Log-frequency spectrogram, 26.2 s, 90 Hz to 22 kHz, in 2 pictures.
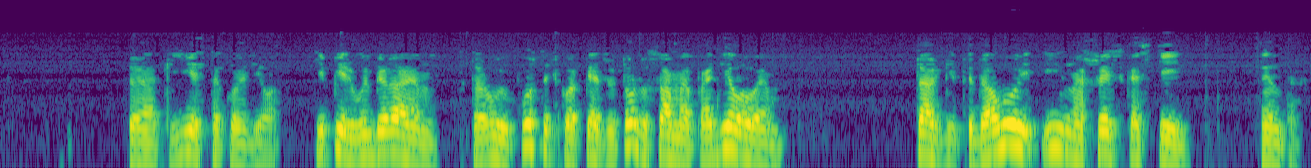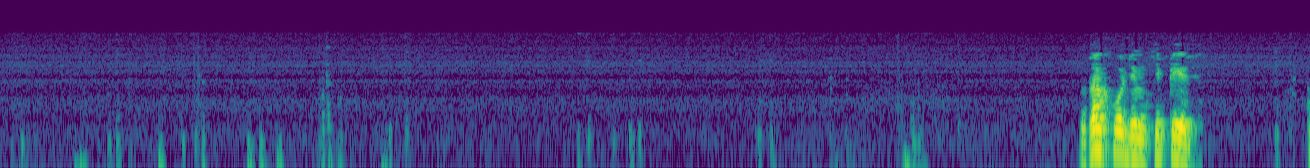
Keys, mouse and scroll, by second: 0.6 middle click, 3.2 click, 5.3 shift+click, 9.3 ctrl+shift+click, 10.6-12.7 drag, 14.2 click, 14.9 shift+click, 20.7-22.2 drag, 24.5-26.0 drag.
